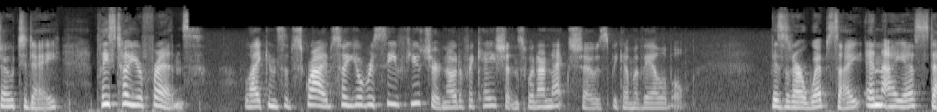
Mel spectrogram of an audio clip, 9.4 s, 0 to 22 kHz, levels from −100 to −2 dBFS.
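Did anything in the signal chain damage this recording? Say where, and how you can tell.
Yes: the input likely switched to a poorer device after "today please tell your," from 1.88 to 7.72 s. The sound turns duller with nothing above 7.6 kHz, about 5 dB quieter, over faint new noise.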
